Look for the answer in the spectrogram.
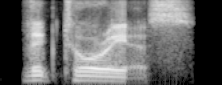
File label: "victorious", British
